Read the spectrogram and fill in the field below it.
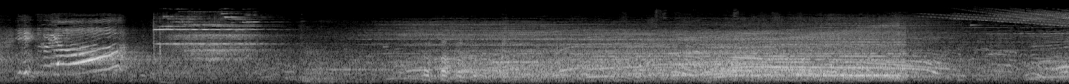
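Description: A large crowd of people chatters and calls out outdoors.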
